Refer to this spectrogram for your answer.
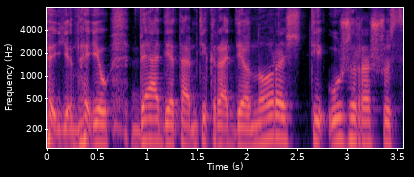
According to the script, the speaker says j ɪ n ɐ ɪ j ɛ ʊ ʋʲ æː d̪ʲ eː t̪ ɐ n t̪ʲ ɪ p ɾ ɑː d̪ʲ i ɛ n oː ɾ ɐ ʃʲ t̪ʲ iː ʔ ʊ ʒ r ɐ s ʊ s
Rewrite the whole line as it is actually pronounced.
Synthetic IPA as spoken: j ɪ n ɐ ɪ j ɛ ʊ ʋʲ æː d̪ʲ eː t̪ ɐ m t̪ʲ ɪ k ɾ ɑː d̪ʲ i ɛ n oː ɾ ɐ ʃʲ t̪ʲ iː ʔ ʊ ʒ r ɐ ʃ ʊ s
